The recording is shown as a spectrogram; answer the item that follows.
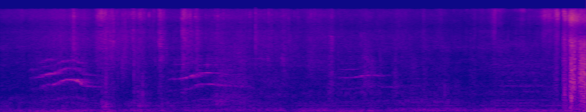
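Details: Kittens waiting for their mother cat give thin, arching meows that rise then fall. Three or four faint calls are spaced a second or two apart over a steady low hum and some rustling.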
